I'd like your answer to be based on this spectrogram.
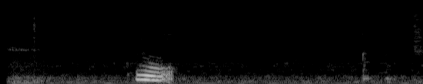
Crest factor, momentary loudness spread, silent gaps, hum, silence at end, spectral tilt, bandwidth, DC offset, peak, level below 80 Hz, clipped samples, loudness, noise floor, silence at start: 22 dB; 28 LU; none; none; 0.35 s; -10 dB/octave; 6.8 kHz; under 0.1%; -10 dBFS; -56 dBFS; under 0.1%; -24 LUFS; -54 dBFS; 0.15 s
